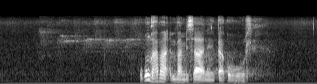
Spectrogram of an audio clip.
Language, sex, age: Xhosa, male, 19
